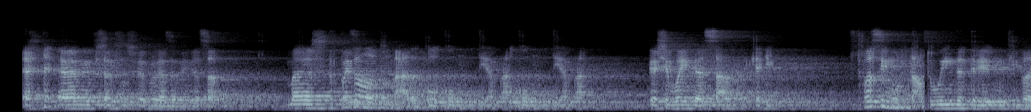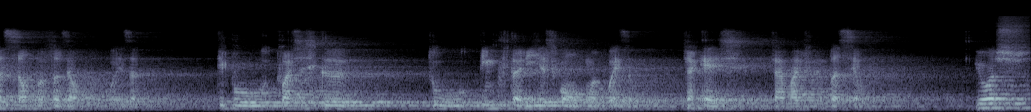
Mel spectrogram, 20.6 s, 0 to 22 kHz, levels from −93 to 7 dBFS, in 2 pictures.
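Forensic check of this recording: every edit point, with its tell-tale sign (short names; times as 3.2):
5.1 repeat of the last 0.74 s
9.24 sound cut off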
